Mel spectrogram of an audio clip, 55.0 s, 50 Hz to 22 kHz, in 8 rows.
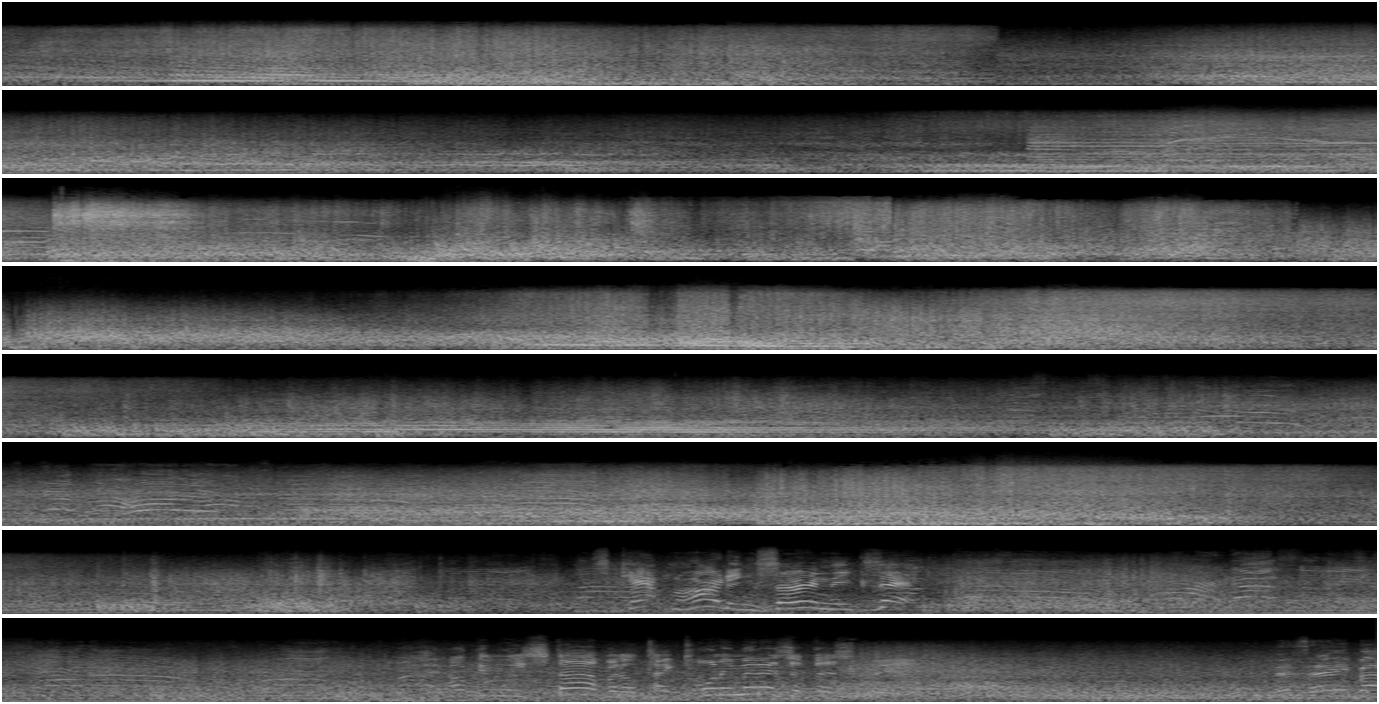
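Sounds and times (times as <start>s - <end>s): aircraft engines: 0.0s - 55.0s
explosions: 1.7s - 4.9s, 13.5s - 28.9s, 35.8s - 44.6s, 45.8s - 50.2s
gunfire: 14.0s - 20.5s.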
